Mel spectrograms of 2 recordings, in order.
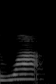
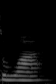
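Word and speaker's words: は: It is pronounced as wa wa but we write it as hiragana ha ha. So when we use it as a particle we pronounce it as wa.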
